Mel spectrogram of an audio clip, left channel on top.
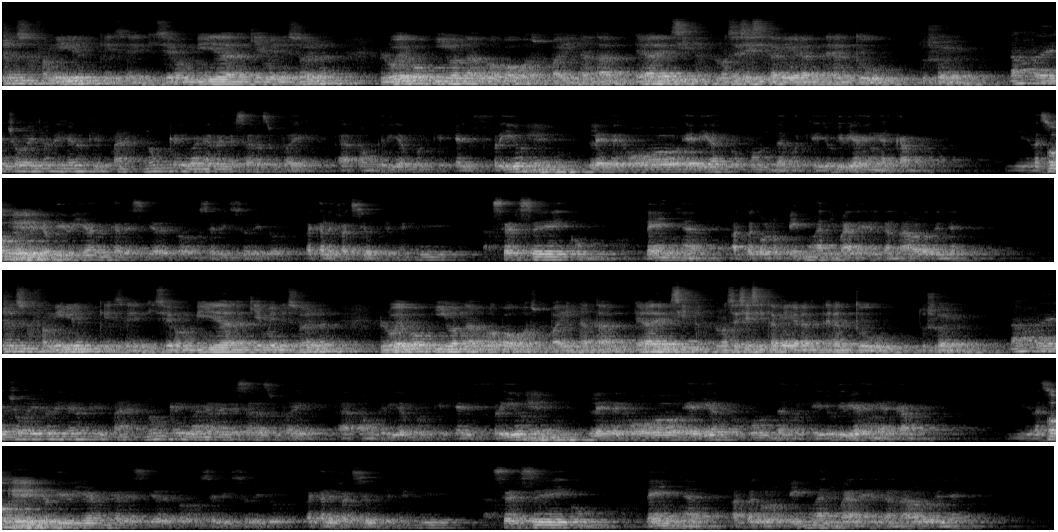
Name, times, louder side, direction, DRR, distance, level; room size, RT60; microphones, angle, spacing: voice 1, 0.0-8.8 9.2-9.6 15.8-16.2 21.0-21.5, equal, 40° right, -3 dB, 1.2 m, -23 dB
voice 2, 10.1-13.6 13.9-15.8 16.4-19.7 20.6-25.5 25.9-28.1 28.4-30.7, right 1 dB, 60° left, 1 dB, 0.9 m, -29 dB
8.3 x 4.2 x 3.0 m, 1.3 s
head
